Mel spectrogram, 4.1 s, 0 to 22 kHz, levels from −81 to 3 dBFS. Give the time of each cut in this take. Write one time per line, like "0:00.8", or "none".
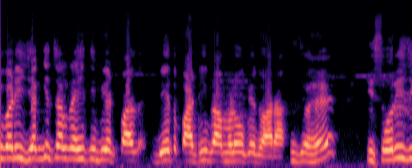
0:02.9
